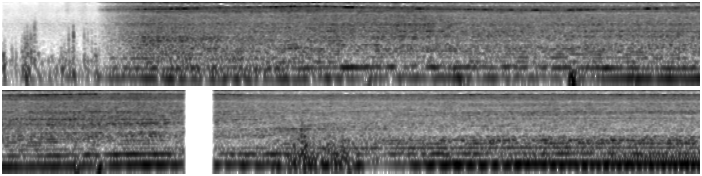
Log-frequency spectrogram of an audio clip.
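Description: A seaplane's turboprop engine, heard from inside the cockpit, starts up about a second in and then runs steadily with a deep drone and a high turbine whine. The low drone grows stronger near the end.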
